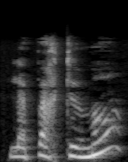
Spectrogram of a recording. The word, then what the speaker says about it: appartement: L'appartement, ENT, en.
